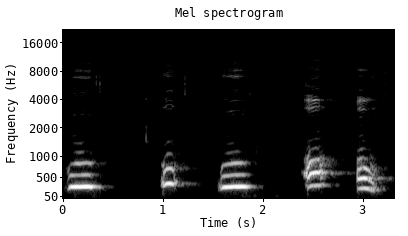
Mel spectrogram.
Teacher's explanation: आपकी आकृति है ना होठ की गोल होएगी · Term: वृत्तामुखी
